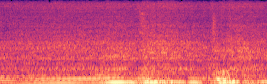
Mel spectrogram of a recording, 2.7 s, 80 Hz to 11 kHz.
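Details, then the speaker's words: 1992 VW Corrado after a head gasket job (Mark IV gasket, +0.5 compression), new valve seals and lapped valve seats: revs cleanly through blips and settles back, smooth with no knock or misfire. A normal rev; owner thinks there is an exhaust leak. "This thing should rip and roar pretty good. Let's see."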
